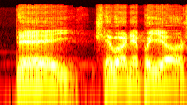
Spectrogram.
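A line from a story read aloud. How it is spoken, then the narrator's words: Sudden deafening tearful shout. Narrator (Russian): вдруг крикнул он своим оглушающим голосом, не отирая слез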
